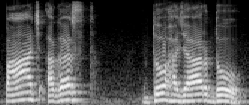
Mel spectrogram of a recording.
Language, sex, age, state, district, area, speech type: Urdu, male, 18-30, Uttar Pradesh, Siddharthnagar, rural, spontaneous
